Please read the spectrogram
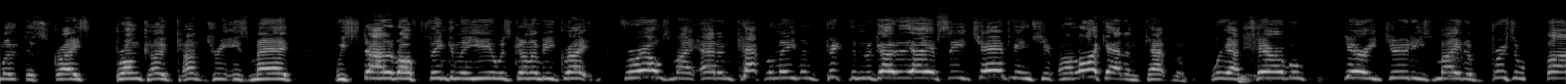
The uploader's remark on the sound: At Commonwealth Stadium. I'm outside Commonwealth Stadium talking CFL week 18, Als vs EE Grey Cup's rivalry, more.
